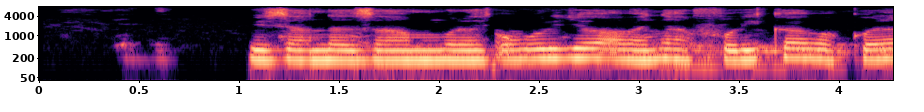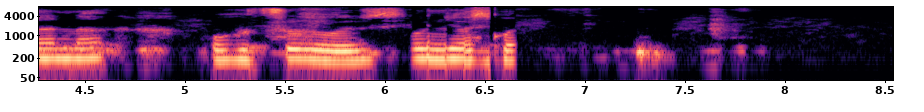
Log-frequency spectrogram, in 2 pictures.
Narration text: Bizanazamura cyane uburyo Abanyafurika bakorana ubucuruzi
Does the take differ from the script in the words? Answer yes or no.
yes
